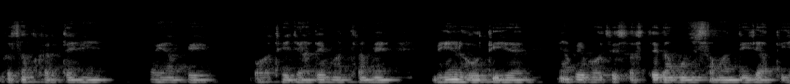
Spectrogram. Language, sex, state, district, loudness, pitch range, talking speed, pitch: Hindi, male, Bihar, Saran, -34 LUFS, 105-110 Hz, 190 wpm, 105 Hz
